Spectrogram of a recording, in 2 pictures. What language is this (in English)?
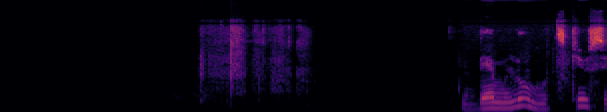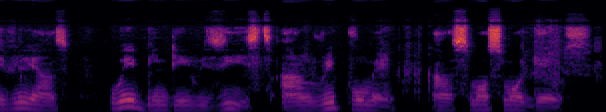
Nigerian Pidgin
